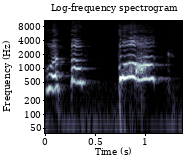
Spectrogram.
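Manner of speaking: high, slow, laughing disbelief; shocked disbelief. Retold or imitated. Narrator recalling the trunk surprise, high laughing disbelief. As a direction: stretch it out, high and incredulous. Date's friend crawls out trunk.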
